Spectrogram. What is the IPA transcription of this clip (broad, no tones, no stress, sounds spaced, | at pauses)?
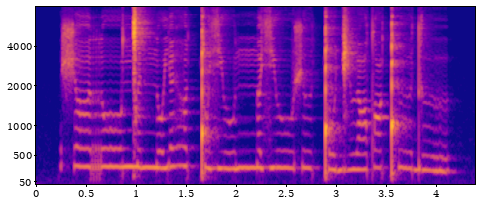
ʃ ʌː r oː ŋ͡ǀ ɛ nː o j ɛ ɦ ʌ ǃ u zʲ uː nː ʌ zʲ uː ʃ ɯː ǃ o d͡ʑ ɯː tˤ oː ǃʰ ɯː d ɯː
